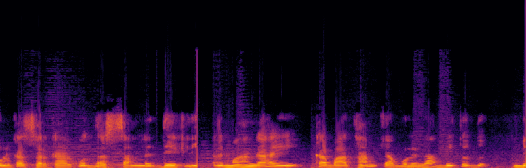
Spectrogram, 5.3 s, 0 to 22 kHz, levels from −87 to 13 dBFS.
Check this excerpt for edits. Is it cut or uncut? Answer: cut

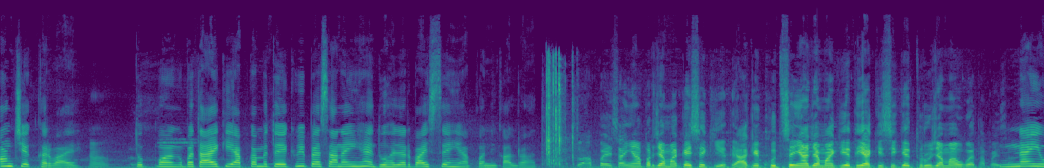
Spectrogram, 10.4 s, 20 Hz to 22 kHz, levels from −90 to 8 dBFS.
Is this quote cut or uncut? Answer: cut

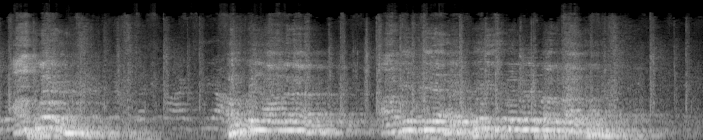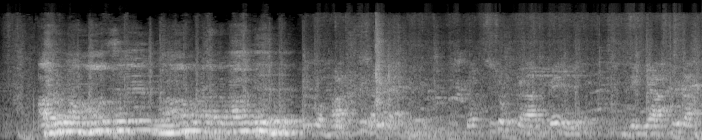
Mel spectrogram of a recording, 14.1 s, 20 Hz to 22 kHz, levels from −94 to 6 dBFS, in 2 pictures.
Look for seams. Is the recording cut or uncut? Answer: cut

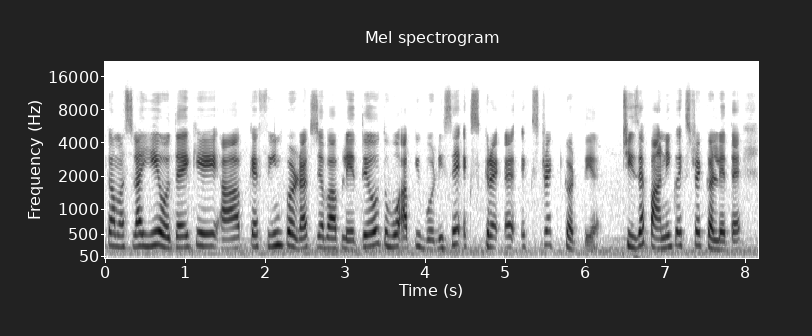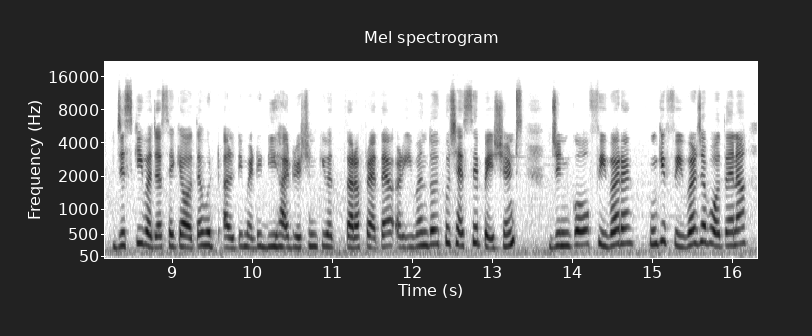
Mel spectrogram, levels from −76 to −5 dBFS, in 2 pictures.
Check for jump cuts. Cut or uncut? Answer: uncut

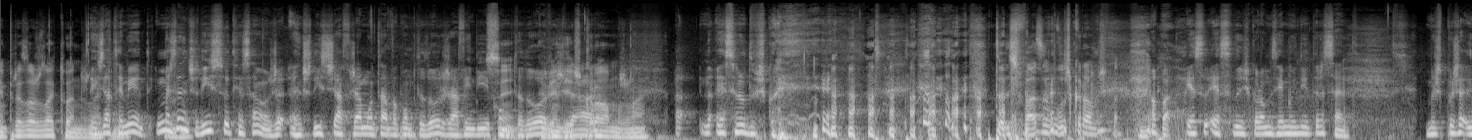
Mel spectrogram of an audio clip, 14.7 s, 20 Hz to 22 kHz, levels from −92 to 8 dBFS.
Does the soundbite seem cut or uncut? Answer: uncut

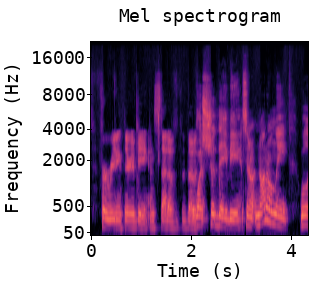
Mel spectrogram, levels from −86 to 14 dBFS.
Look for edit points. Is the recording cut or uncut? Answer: cut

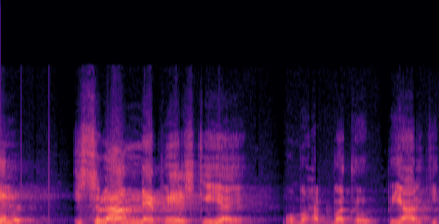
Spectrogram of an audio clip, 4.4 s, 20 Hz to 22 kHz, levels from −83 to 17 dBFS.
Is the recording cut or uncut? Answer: uncut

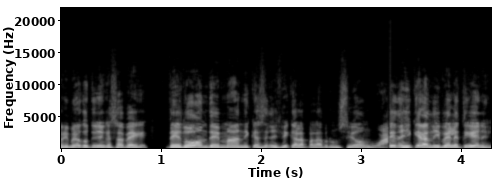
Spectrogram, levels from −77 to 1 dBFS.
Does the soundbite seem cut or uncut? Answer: cut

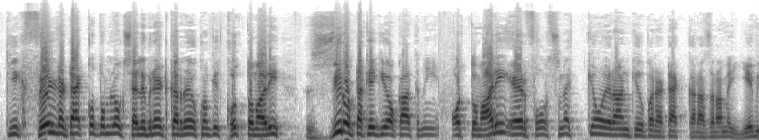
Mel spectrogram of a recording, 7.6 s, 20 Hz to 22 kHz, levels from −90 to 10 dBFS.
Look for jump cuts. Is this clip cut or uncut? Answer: cut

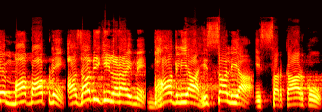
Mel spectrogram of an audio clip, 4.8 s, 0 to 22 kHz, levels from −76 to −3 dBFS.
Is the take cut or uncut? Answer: cut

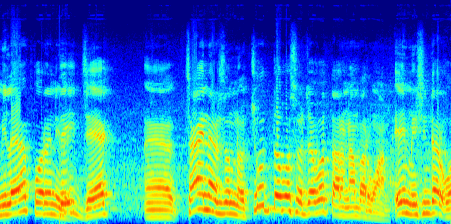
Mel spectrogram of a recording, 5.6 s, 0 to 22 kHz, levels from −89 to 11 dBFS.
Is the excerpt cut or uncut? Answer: cut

